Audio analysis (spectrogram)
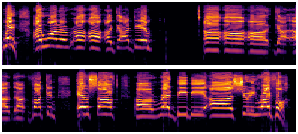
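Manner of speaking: high, loud, stumbling request; mock breathless yelling with stammers; frantic stammered wish. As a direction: blurt the wish out in a panic. Ralphie stammers his wish.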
